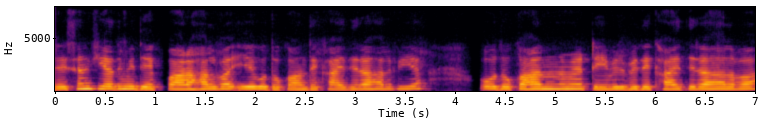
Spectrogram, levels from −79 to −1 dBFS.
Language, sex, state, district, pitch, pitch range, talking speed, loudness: Bhojpuri, female, Uttar Pradesh, Deoria, 225 Hz, 220-230 Hz, 190 wpm, -16 LUFS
